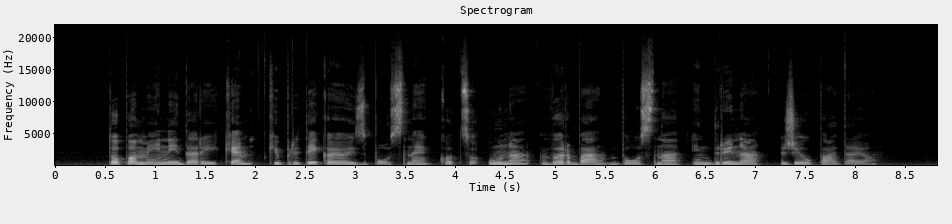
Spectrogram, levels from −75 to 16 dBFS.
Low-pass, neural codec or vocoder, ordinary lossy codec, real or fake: none; none; none; real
